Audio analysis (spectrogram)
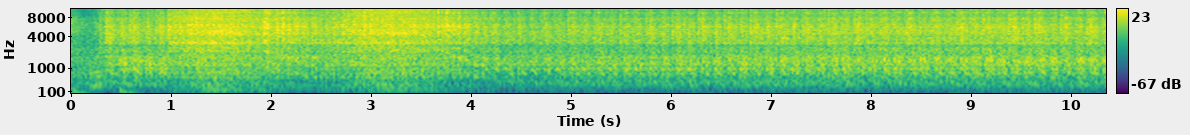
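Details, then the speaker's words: Mazda Miata NA 1.6 with new ISR turbo kit: steady starter churn about four pulses a second with no catch or firing; fuel pump unplugged on purpose during timing check, harmonic balancer lacks TDC mark. "I also unplugged the fuel pump so he can just keep cranking it cuz that's what you're supposed to do"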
